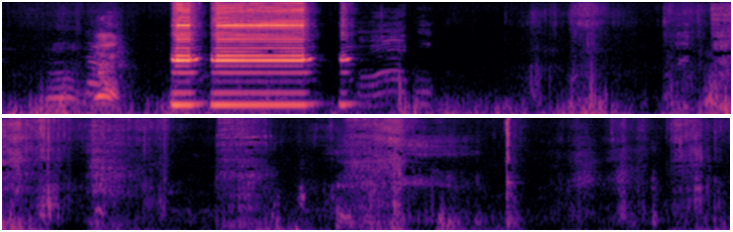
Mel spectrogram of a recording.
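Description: Nissan pickup truck's horn sounding a short toot and then a longer one of about a second, a steady single-pitched blare, with voices talking around it.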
